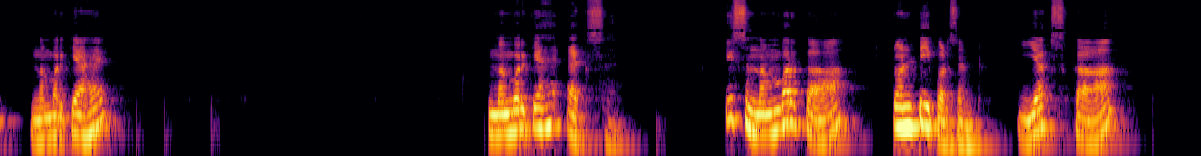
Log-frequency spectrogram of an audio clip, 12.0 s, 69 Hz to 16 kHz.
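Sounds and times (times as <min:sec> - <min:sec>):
marker writing on whiteboard: 0:01.1 - 0:02.8, 0:03.4 - 0:05.7.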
